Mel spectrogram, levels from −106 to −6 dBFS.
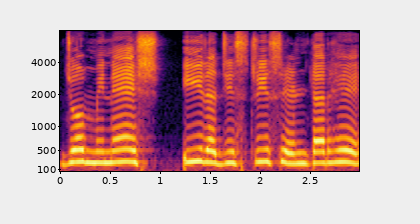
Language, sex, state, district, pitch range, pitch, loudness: Hindi, female, Madhya Pradesh, Bhopal, 230-255 Hz, 240 Hz, -13 LUFS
